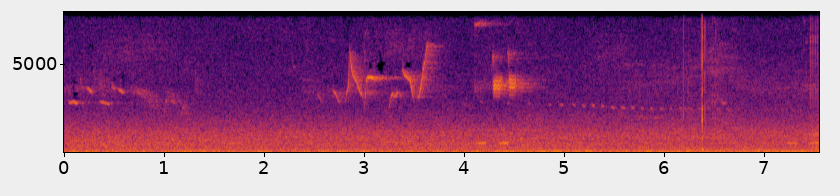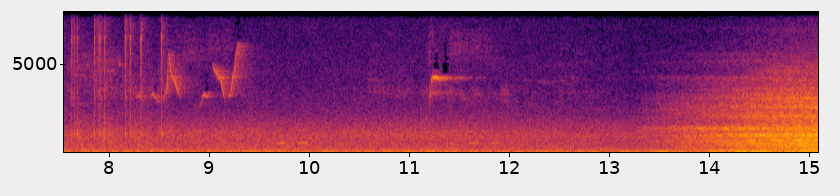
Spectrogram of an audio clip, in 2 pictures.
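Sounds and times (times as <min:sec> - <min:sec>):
birdsong chirps: 0:00.0 - 0:12.9
low outdoor rumble: 0:13.2 - 0:15.0.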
